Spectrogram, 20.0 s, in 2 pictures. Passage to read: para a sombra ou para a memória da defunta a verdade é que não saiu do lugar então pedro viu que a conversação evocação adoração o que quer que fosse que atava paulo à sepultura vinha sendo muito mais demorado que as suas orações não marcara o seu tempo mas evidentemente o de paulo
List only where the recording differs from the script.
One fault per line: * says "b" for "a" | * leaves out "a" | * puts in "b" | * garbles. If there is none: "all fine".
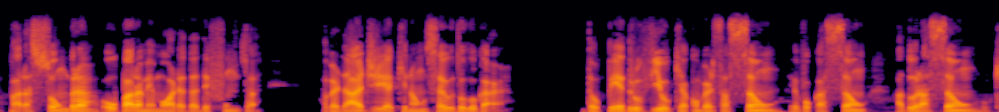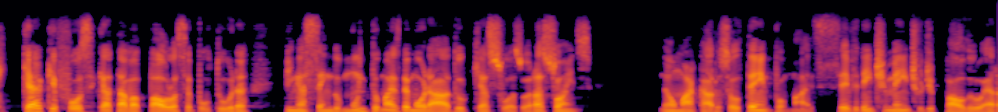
all fine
